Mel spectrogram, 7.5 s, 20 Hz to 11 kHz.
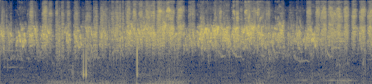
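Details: On October 1 a flock of budgerigars fills the air with nonstop twittering. Rapid chirps and buzzy warbles overlap in a dense, high chorus, with a faint low hum in places.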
